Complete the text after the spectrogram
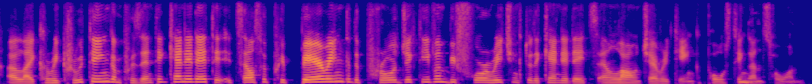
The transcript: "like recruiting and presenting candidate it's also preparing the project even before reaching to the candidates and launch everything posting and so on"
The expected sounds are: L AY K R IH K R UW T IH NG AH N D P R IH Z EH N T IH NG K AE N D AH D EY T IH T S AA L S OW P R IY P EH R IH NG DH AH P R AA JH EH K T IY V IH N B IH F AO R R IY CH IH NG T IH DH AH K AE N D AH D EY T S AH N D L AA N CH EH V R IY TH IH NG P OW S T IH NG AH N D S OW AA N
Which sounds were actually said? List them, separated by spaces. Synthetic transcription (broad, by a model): L AY K R IH K R UW T IH NG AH N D P R IH Z EH N T IH NG K AE N D AH D EY T IH T S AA L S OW P R IY P EH R IH NG DH AH P R AA JH EH K T IY V IH N B IH F AO R R IY CH IH NG T IH DH AH K AE N D AH D EY T S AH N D L AA N CH EH V R IY TH IH NG P OW S T IH NG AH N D S OW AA N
